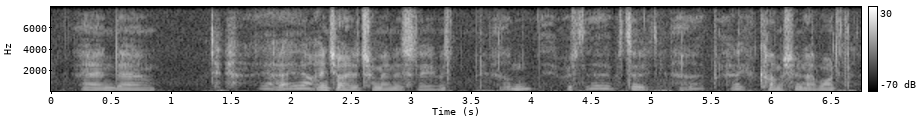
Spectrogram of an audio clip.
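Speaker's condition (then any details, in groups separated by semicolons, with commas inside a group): Early onset Parkinson's disease; early onset, deep brain stimulation implant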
